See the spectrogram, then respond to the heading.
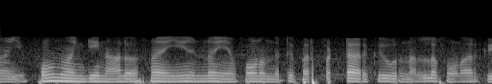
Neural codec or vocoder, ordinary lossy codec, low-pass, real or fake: none; MP3, 32 kbps; 3.6 kHz; real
